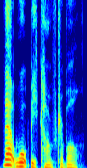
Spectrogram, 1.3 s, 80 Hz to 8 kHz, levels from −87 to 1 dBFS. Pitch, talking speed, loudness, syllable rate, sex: 165 Hz, 185 wpm, -20 LUFS, 5.9 syllables/s, female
